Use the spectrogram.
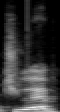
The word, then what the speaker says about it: Juab: I think I saw that you've got is it Juab? Did I pronounce that right? Yeah, the Juab Cowboy Poetry Gathering in Nephi, Utah, coming up on the 24th and the 25th.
